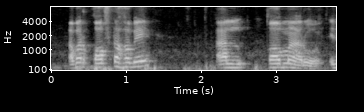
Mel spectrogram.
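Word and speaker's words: القمر: আবার কফটা হবে আল কমারু, এই যে কফটা হবে কামারিয়া হরফ, এটার আগে আলিফ লাম আসলে লামের উচ্চারণ হবে, এটার আগে আলিফ লাম আসলে লামের উচ্চারণ, আল কামারু।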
